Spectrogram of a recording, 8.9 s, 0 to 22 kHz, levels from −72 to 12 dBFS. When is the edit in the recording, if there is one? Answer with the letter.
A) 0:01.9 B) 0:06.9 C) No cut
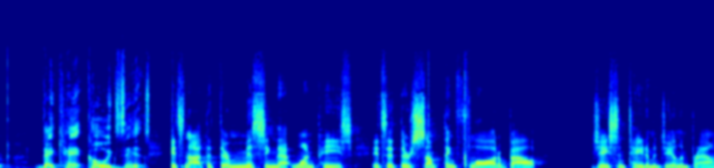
A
